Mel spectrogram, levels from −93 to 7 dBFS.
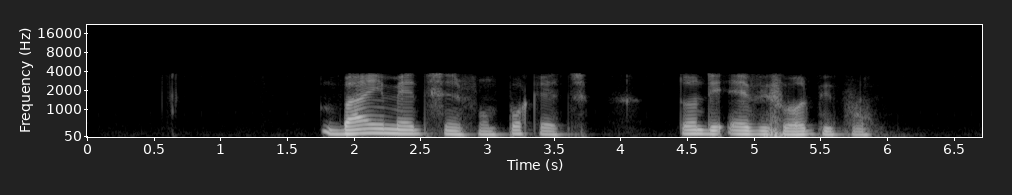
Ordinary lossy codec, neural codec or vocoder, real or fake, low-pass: none; none; real; 3.6 kHz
